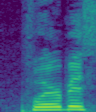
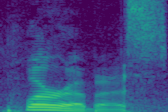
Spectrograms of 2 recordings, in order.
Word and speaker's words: Pluribus: I I always I mispronounced this on purpose as a joke to my wife and because of that yeah because of that I say it wrong other times pluribus like from the plurus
